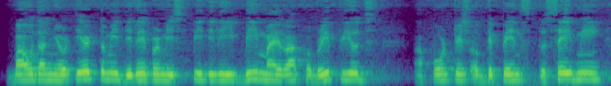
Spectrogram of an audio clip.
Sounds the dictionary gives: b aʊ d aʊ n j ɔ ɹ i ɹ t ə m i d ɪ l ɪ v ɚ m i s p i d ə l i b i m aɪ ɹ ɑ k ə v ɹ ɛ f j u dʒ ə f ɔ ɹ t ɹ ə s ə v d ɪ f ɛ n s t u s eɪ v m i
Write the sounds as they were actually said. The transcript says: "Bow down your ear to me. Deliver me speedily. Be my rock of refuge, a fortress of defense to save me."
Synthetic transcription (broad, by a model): b aʊ d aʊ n j ɔ ɹ i ɹ t ə m i d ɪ l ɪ b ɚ m i s p i d ə l i b i m aɪ ɹ ɑ k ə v ɹ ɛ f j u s ə p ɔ ɹ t ɹ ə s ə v d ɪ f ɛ n s t u s eɪ v m i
